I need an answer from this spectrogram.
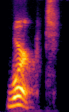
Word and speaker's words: worked: pronounce it okay so throw all your energy into the syllable that comes before example worked emphasize were ignore the rest worked worked how will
